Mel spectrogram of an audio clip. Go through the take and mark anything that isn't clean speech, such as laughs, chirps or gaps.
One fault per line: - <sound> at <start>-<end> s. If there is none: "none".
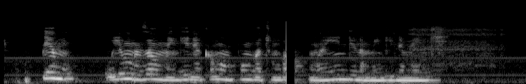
- dropout at 2.9-3.0 s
